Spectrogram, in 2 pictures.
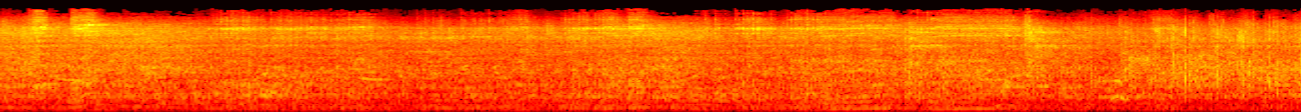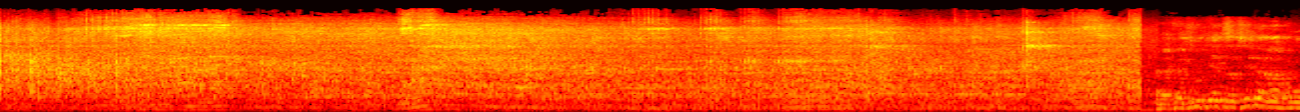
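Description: A motorbike engine revs up and down, echoing in a large hall.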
